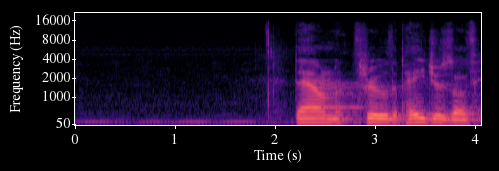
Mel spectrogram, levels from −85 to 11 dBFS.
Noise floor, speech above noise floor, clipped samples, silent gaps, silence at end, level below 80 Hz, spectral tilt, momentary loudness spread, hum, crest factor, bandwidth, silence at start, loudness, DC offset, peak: -55 dBFS; 34 dB; under 0.1%; none; 0 s; -74 dBFS; -7 dB/octave; 5 LU; none; 18 dB; 15.5 kHz; 2.2 s; -22 LUFS; under 0.1%; -8 dBFS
